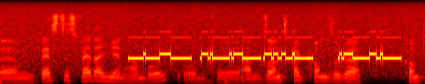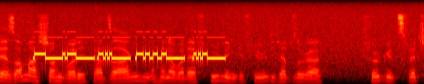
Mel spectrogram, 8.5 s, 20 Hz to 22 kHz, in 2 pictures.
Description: TTY/TDD text telephone tones (45.45 baud Baudot), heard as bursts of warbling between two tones, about 400 Hz shift, 1600 Hz centre, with speech in German. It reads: THE CENTER IS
